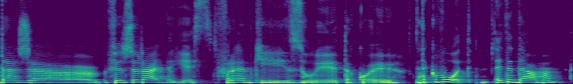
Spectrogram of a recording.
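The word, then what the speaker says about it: Zooey: Эмоджи «Рыжая женщина», если Эмили круче, и черноволосая женщина, если Зуи круче, если ты настаиваешь Конечно, так произносить. Два О у нее в имени. – Да хорошо, я, я не спорю, просто я только от тебя услышал Зуи.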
